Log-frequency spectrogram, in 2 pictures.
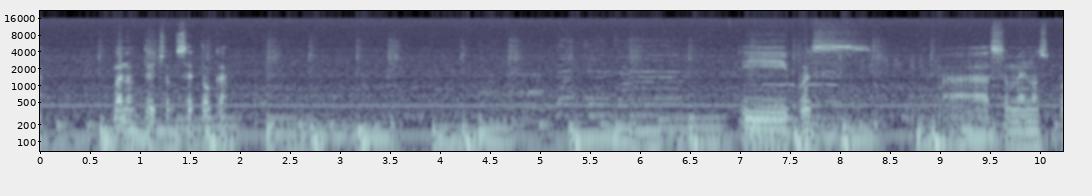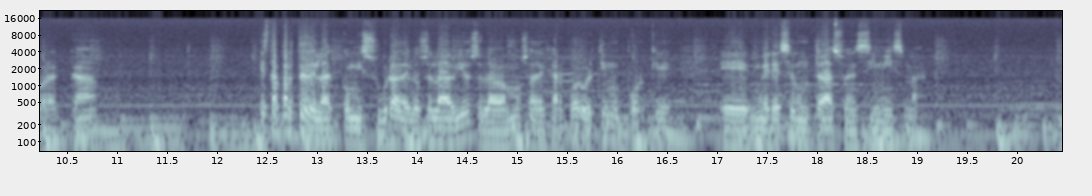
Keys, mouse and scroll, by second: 1.0 click, 2.0 click, 3.5 click, 4.7 click, 5.5 click, 7.6 click, 8.3 click, 9.4 click, 10.3 click, 11.3-12.3 drag, 12.4-13.6 drag, 14.1 click, 14.9 click, 15.5 click, 18.9-19.9 drag, 20.0 click.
